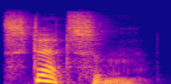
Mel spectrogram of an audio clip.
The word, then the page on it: stetson: British English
